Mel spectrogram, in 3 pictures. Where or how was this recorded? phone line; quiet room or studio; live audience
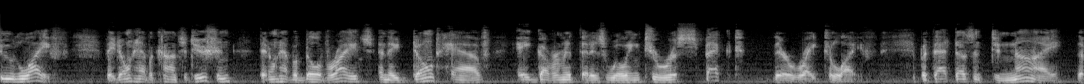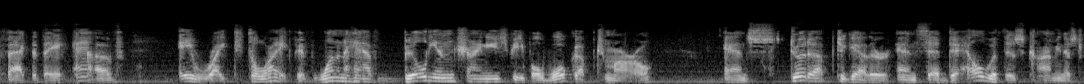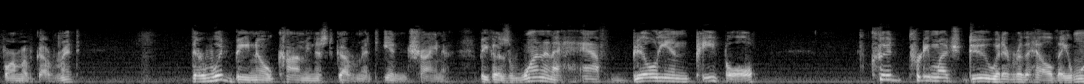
phone line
